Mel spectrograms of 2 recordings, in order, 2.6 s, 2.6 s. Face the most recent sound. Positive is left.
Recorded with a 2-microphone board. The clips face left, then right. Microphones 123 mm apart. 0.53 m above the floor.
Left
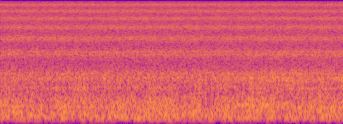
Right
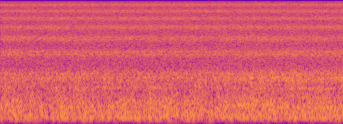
No sound to turn to.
